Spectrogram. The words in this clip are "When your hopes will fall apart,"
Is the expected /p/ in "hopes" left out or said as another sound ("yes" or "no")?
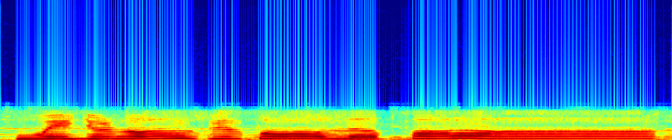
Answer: yes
